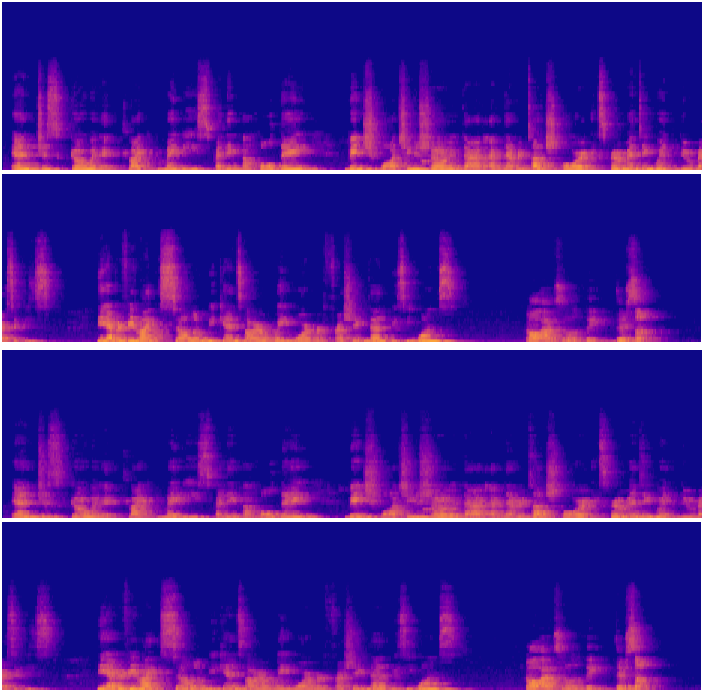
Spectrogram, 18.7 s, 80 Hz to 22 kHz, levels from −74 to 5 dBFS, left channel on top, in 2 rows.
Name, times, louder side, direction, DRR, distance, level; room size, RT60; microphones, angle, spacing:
voice 1, 0.1-1.4 1.7-4.1 4.6-9.8 10.6-15.2, left 3 dB, 40° left, 0 dB, 0.4 m, -22 dB
voice 2, 16.3-17.8, right 1 dB, 65° right, -4 dB, 0.6 m, -24 dB
2.5 x 2.1 x 2.7 m, 0.65 s
head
